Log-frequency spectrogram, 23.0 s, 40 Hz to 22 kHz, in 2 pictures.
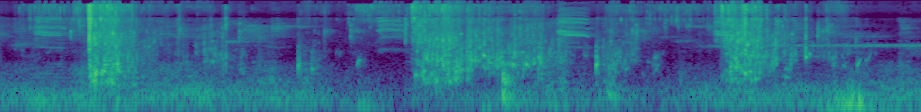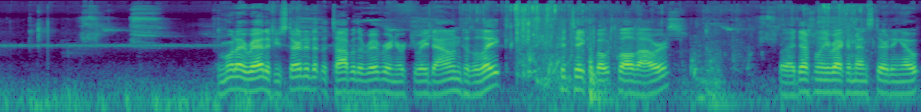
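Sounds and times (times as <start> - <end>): bird calling: 0.2 - 1.0, 6.7 - 22.9
paddle splashing in water: 0.8 - 3.0, 3.6 - 10.7, 17.8 - 22.5
water dripping: 4.3 - 10.8.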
